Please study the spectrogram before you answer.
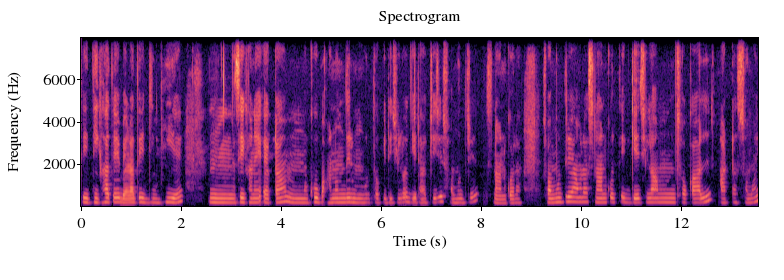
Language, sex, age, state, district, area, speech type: Bengali, female, 60+, West Bengal, Purba Medinipur, rural, spontaneous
